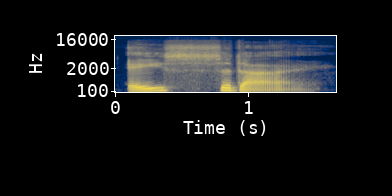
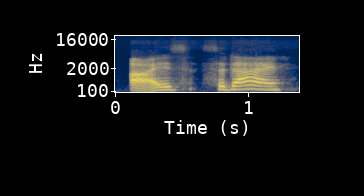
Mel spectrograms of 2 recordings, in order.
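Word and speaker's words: Aes Sedai: i always thought too well i would say a sedai and then i heard it and it is eyes to die eyes so it's very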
